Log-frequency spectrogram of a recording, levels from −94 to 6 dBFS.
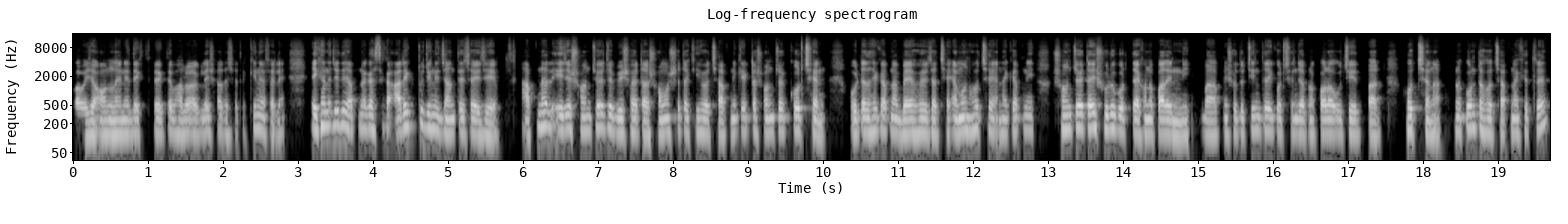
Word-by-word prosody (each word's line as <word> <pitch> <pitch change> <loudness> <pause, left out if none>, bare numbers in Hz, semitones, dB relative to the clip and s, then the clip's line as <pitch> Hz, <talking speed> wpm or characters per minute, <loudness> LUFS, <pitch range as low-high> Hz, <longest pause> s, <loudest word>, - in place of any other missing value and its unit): বা 110 - +1 0.2
যে 115 - +5
অনলাইনে 120 0 +1
দেখতে, - - -6
দেখতে 60 - -1
ভালো - - 0
লাগলেই - - -2
সাথে 120 - -5
সাথে - - -17
কিনে 155 -4 -2
ফেলে। 125 - -4 0.4
এখানে 180 +4 +3
যদি 190 0 +2
আপনার 155 -1 -4
কাছ 150 - +2
থেকে 170 - -1
আরেকটু 175 +3 +1
জিনিস 155 -4 +1
জানতে 125 +1 +1
চাই 125 -2 +3
যে 110 - +2 0.5
আপনার 175 +8 0
এই 150 - +5
যে 160 - +4
সঞ্চয়ের 145 +3 0
যে 155 - +4
বিষয়টা 130 -1 +1
সমস্যাটা 135 +2 -1
কী 130 - -7
হচ্ছে 125 0 -1
আপনি 125 - -4
কী - - -9
একটা 140 - -4
সঞ্চয় 130 +1 0
করছেন 140 -4 +3 0.4
ওইটা 125 +2 +3
থেকে 140 - -1
আপনার 135 -2 0
ব্যয় 125 0 +6
হয়ে 130 -1 +2
যাচ্ছে 125 -1 -1
এমন 135 +2 +4
হচ্ছে 155 -1 -3 0.2
নাকি 125 +1 -4
আপনি 150 -1 -6 0.4
সঞ্চয়টাই 160 +2 +5
শুরু 155 +1 +2
করতে 145 0 0
এখনো 125 0 +1
পারেননি 115 -2 +4 0.2
বা 120 - +1
আপনি 115 - -12
শুধু 130 +1 -4
চিন্তাই 140 -1 0
করছেন 125 -1 -4
যে 125 - +2
আপনার 120 -1 -6
করা 125 0 +5
উচিত 120 0 -1
বাট 110 -1 +2 0.4
হচ্ছে 145 -2 +1
না - - -3 0.2
আপনার 140 - -4
কোনটা 160 -2 +4
হচ্ছে 125 -1 -1
আপনার 130 - -1
ক্ষেত্রে? 140 +4 -1
130 Hz, 205 wpm, -22 LUFS, 125-150 Hz, 0.5 s, ব্যয়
